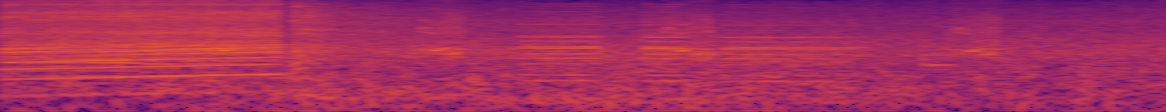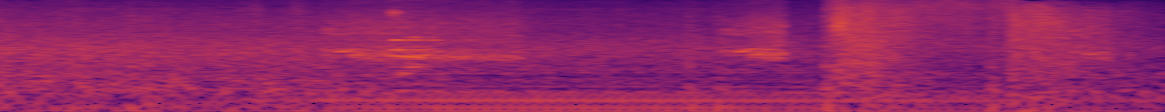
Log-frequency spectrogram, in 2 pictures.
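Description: A car drives up a road in GTA Vice City, its steady engine and road noise holding as a continuous, fairly loud wash with no talking.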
